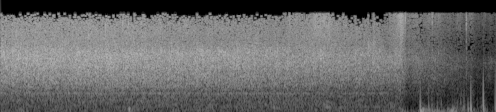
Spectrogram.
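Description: Sustained crowd applause, dense and steady for about six seconds, then thinning into a few scattered claps as it dies away; audience welcoming pastor Stephen Tong at the annual faith lecture in Singapore.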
